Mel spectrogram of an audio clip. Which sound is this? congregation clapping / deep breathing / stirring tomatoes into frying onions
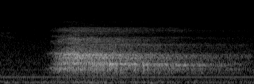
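deep breathing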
